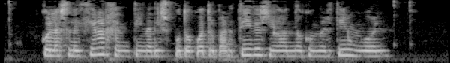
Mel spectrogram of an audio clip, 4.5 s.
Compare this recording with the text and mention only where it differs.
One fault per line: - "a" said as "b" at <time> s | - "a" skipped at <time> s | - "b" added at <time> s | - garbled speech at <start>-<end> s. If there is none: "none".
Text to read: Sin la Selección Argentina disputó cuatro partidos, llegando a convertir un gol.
- "Sin" said as "Con" at 0.4 s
